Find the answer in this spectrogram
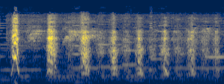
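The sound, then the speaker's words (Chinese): An Australian lyrebird mimics a handsaw cutting wood: about eight steady, evenly spaced rasping strokes with a faint whistly tone running underneath, heard alone without any talking. “你听，就是青鸟钉钉子，青鸟用电钻钻洞，青鸟用锯子锯木头。”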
